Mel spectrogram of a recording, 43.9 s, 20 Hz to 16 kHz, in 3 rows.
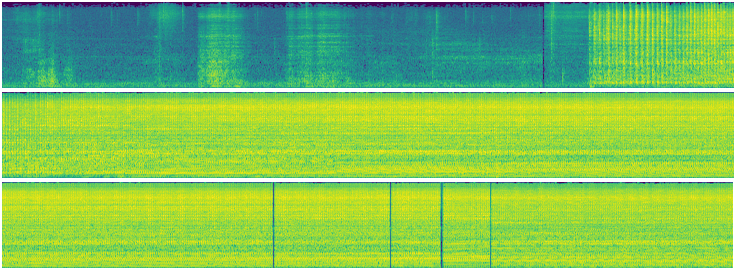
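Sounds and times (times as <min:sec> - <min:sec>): toy steam engine running: 0:11.7 - 0:43.9.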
